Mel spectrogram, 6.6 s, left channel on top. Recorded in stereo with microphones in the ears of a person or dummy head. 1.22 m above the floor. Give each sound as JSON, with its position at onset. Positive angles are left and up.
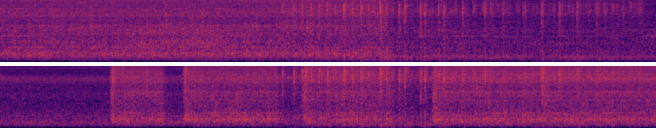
{"t": 2.8, "sound": "typing on a keyboard", "side_deg": 20, "distance_m": 2.5}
